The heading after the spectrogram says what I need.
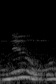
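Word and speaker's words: gnu: And then for number 2, new, you notice that the G was not even evident, and they have the long O sound. You'd recognize that that is a silent letter.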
